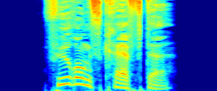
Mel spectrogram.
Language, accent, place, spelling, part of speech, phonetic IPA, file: German, Germany, Berlin, Führungskräfte, noun, [ˈfyːʁʊŋsˌkʁɛftə], De-Führungskräfte.ogg
- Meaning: nominative/accusative/genitive plural of Führungskraft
